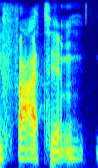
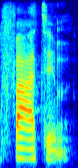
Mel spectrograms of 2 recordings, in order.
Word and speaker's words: Fatim: So for the longest time, it's like, yes, I'm Fatim, but it's actually Fatim. – Fatim. – Yes, yes. The emphasis is on the A, not the I. So Fatim.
